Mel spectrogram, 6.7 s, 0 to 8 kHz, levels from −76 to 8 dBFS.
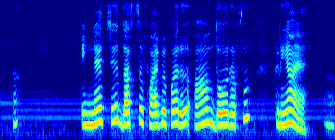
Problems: none marked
